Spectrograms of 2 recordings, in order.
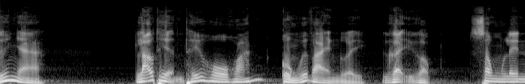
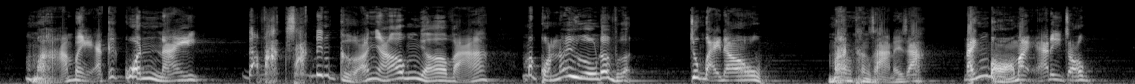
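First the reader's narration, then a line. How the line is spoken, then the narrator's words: Hissing with anger. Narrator (Vietnamese): Lý Đởm rít lên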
